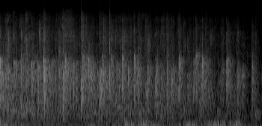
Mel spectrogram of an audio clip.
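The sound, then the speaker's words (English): A round of applause from a crowd for a performer making his debut after his song, dense overlapping hand claps forming a steady, fairly loud crackle that fluctuates slightly throughout, with a few murmured voices underneath. “Another round of applause for the Yop debuter,”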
